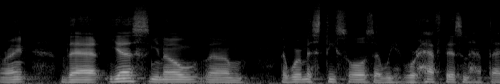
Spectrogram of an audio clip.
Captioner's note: speaking foreign language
